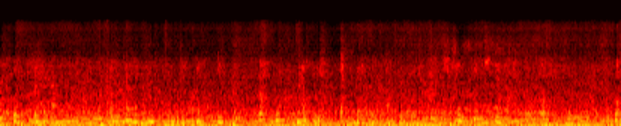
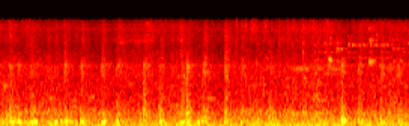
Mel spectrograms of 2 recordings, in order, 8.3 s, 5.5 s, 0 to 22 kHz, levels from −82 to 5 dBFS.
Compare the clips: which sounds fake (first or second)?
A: first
